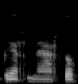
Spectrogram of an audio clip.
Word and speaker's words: Bernardo: And we had a gentleman that worked for us, Bernardo, that's how you say it in Spanish, Bernardo.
